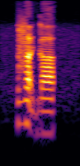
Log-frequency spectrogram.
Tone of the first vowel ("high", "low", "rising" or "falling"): falling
